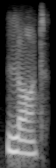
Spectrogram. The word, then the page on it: lot: Indian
